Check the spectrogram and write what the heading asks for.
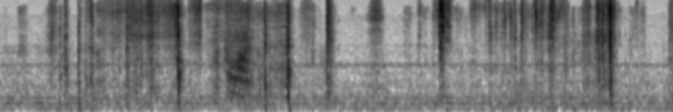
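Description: Faint handling sounds of plastic photocard sleeves and a hard card holder: soft crinkling and rustling with scattered small clicks and taps, over a steady low hum.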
